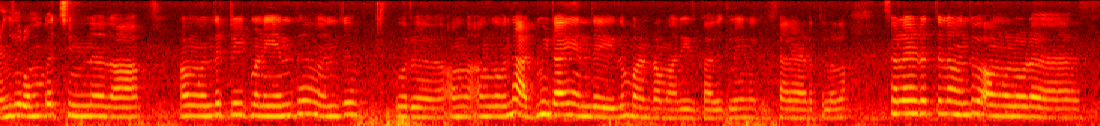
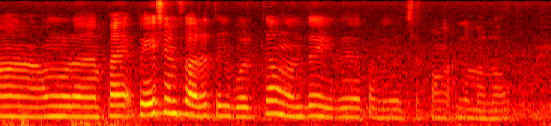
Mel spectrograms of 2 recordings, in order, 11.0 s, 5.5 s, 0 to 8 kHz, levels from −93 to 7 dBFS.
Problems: constant background noise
